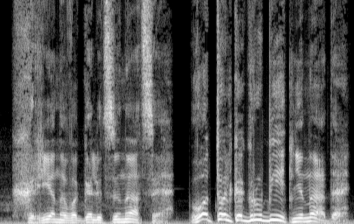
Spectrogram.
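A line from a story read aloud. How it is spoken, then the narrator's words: Hoarse wheeze. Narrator (Russian): прохрипел кот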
